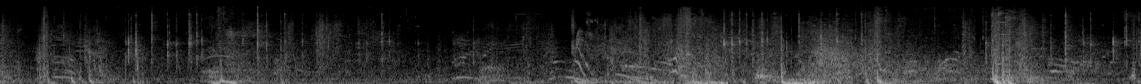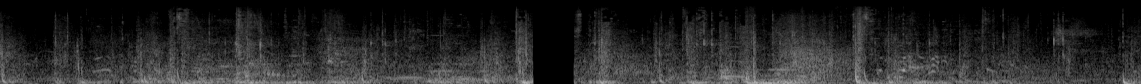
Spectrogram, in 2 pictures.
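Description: Weapons strike and thud against enemies.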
